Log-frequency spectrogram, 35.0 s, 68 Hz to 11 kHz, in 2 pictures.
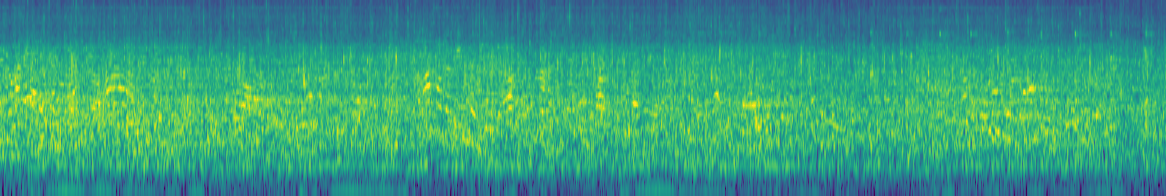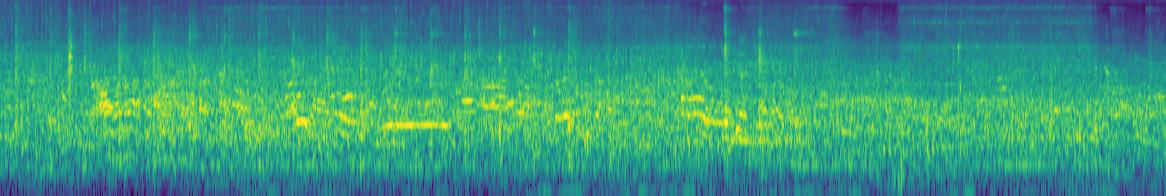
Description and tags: Ambience reccorded on plaza das platerias on Santiago de Compostela outside the cathedral
MONO reccorded with Sennheiser 416 and Fostex FR2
